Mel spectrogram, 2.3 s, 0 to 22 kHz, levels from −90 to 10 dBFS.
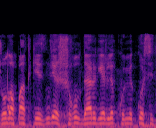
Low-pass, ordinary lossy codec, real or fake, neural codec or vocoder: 7.2 kHz; AAC, 32 kbps; fake; codec, 16 kHz in and 24 kHz out, 2.2 kbps, FireRedTTS-2 codec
